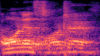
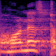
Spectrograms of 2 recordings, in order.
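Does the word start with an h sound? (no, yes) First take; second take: no; yes. First: The word starts directly with a vowel sound. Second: The word starts with an h sound. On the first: The speaker calls it right. "सुनाई क्या दे रहा है" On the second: The speaker calls it wrong. "तो गलत पढ़ रहे हो"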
